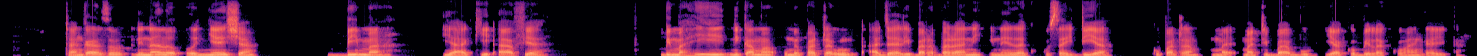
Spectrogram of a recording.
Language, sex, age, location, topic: Swahili, male, 25-35, Wajir, finance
